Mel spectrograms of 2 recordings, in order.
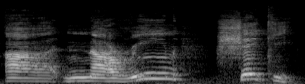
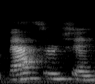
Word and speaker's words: Nasrin Sheykhi: Today, I'm excited because I have a special guest on here, Nasrin Sheykhi. I said it wrong. Nasrin Sheykhi. Nasrin Sheykhi. I left out the S.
